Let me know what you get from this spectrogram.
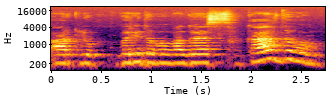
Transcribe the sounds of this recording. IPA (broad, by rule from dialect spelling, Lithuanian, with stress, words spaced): ˈɐrklʲʊ ʋɐˈrʲiːdɐʋoː ʋɐˈɡɐs ˈkɑːzdɐʋoːm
